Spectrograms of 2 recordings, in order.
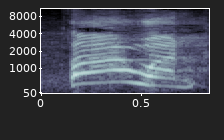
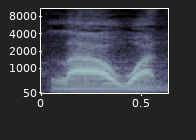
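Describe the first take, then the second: First: Very high mock-startled cry; feigned shock. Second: Said in the usual way. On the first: Preacher pretends to discover the word, feigned shock. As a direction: pretend you just found out, voice shooting up. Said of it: "Baru tahu, pura-pura kaget loh". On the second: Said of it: "pura-pura kaget loh".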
